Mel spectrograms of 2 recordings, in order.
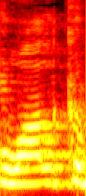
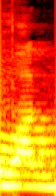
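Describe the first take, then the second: First: ওয়ালক with the L fully sounded; L pronounced. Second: ওয়াক with no L sound; silent L. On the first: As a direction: say ওয়ালক, voicing the L before the K. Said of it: "silent letter". (ওয়ালক-এ এল উচ্চারণ করে) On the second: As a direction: say ওয়াক, going from the vowel straight to K. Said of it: "আমরা এটাকে বলি ওয়াক". (ওয়াক-এ এল অনুচ্চারিত রেখে) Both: Shown as a demonstration.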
